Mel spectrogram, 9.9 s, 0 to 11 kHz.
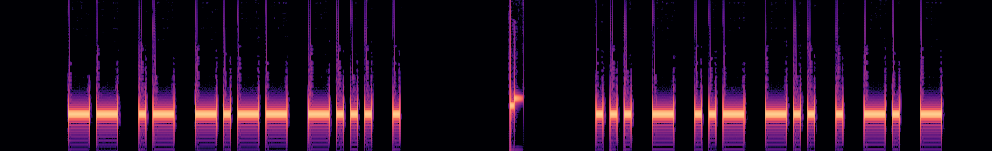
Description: Morse code, heard as a keyed tone, about 17 wpm, 700 Hz. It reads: MAYBE STUDENT
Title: Sentences from Top 1000 Words - New Word Drill - 17wpm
